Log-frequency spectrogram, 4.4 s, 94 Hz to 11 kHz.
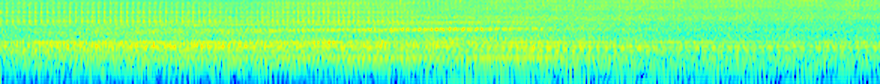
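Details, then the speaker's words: Hercules 8-inch bench grinder, 0.9 HP 5 A variable-speed 2000–3400 RPM, at about half speed: quiet even whir, steady tone, no wobble or thumping; runs smooth without vibration, unlike the previous unbalanced unit. "look at that it's not even vibrating off really really smooth that's halfway up"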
